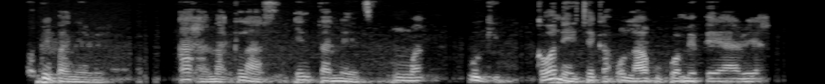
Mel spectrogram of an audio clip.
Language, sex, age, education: Igbo, male, 15-29, tertiary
